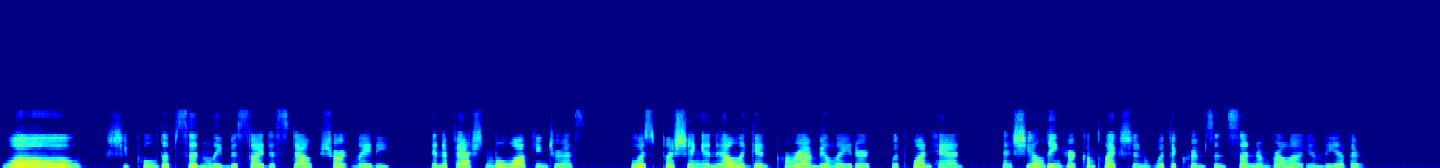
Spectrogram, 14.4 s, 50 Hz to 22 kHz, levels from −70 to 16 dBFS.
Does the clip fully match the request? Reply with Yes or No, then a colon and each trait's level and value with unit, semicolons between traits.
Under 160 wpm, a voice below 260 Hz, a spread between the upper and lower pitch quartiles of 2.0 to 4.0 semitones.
No: average, 150 wpm; high, 190 Hz; average, 4.4 semitones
